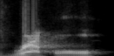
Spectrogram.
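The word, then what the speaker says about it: REPL: so uh rep RL commonly uh announced or pronunciated as reppel um a read evaluate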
